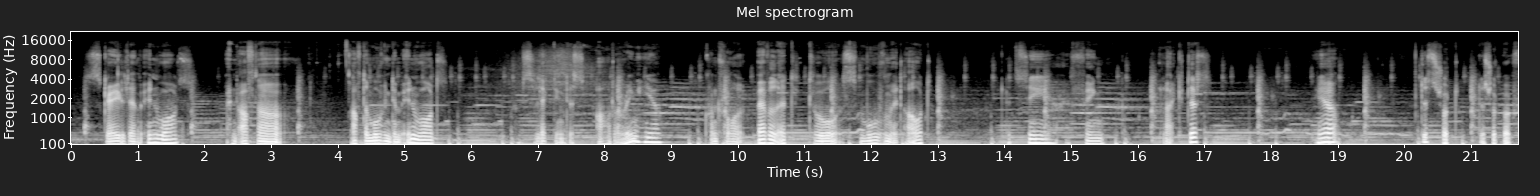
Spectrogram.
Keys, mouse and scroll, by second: 0.5 click, 1.0 Tab, 1.1-2.0 middle drag, 2.0 c, 3.5 right click, 3.9 click, 5.0 scroll up 1, 5.6-9.4 drag, 9.7 ctrl+b, 16.2 click, 16.4 Tab, 16.8-19.1 middle drag, 19.6-21.5 middle drag.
